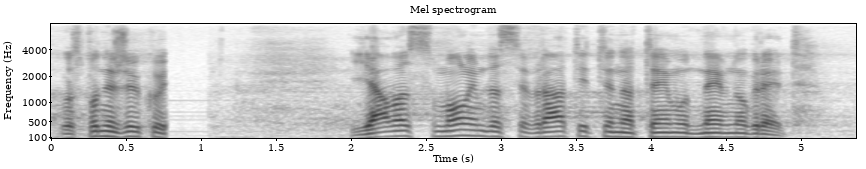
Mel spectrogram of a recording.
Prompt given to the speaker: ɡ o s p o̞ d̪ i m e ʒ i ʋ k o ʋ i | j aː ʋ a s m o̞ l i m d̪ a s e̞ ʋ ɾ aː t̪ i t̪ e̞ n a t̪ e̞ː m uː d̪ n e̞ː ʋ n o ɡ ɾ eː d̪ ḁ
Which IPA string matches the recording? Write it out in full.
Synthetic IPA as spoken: ɡ o s p o̞ d̪ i n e ʒ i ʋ k o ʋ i | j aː ʋ a s m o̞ l i m d̪ a s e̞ ʋ ɾ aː t̪ i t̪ e̞ n a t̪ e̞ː m u d̪ n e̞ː ʋ n o ɡ ɾ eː d̪ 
